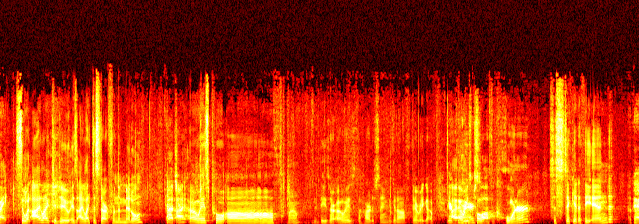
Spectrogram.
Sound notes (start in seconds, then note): none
